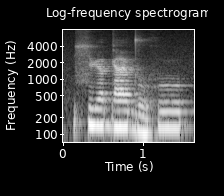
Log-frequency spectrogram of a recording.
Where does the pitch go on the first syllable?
high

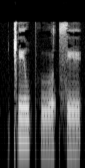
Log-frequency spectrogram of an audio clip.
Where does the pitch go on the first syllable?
high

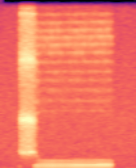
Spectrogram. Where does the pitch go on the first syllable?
rising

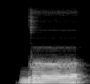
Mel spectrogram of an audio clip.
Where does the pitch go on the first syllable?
low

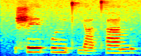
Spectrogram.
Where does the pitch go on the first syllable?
high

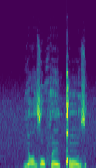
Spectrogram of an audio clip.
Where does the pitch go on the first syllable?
low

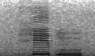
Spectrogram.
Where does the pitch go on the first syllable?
high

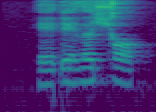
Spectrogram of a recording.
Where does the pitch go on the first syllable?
low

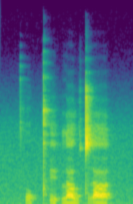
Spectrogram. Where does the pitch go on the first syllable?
low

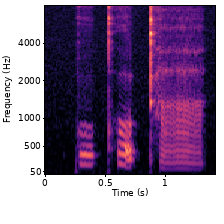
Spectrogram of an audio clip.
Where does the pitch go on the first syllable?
high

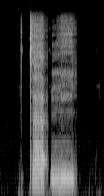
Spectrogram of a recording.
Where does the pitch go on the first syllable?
high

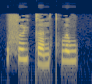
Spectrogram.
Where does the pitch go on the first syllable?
high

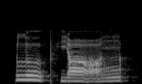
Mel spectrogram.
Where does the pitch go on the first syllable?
falling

